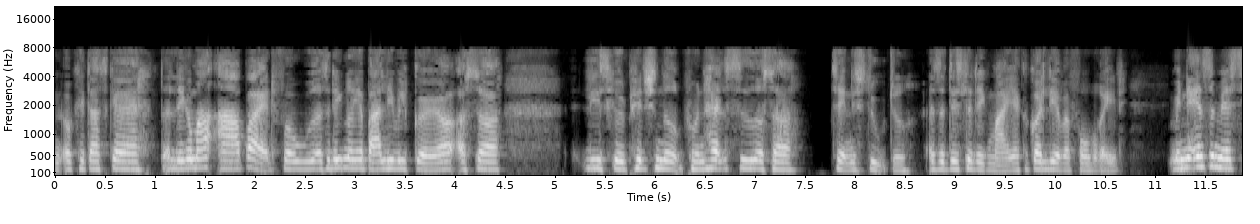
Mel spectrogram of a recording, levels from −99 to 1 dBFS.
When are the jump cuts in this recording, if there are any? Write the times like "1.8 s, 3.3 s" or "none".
6.3 s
